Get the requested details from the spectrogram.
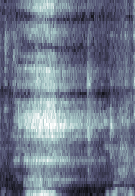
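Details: One low, rough, rattling noise on the in-breath with faint room noise, from someone said not to snore; snoring.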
